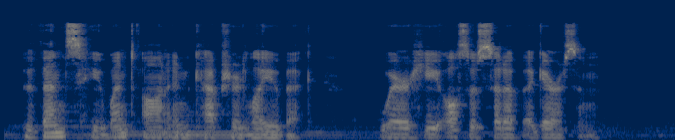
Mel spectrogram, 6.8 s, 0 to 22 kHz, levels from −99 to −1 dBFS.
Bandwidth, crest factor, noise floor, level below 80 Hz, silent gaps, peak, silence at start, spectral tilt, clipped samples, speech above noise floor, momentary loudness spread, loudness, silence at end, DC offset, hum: 11.5 kHz; 24 dB; -88 dBFS; -70 dBFS; none; -26 dBFS; 0.25 s; -2 dB/octave; under 0.1%; 39 dB; 15 LU; -46 LUFS; 0.8 s; under 0.1%; none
